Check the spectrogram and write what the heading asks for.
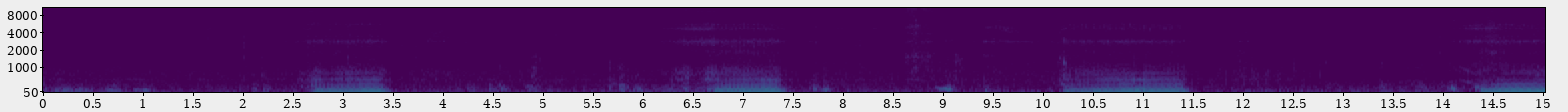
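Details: French Bulldog puppy snoring very loudly on an afternoon nap: loud rattling snores about every four seconds, roughly 15 a minute, with quiet breathing between.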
